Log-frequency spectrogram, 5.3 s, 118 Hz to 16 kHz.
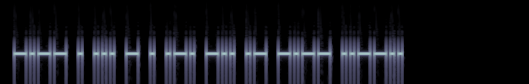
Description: Morse code, heard as a keyed tone, about 30 wpm, 700 Hz. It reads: YESTERDAY?
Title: A Sound Of Thunder 30wpm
